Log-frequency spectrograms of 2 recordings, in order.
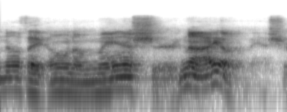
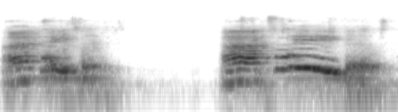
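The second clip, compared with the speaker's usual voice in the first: whiny dog voice; 2 semitones higher, slower than usual. Acted. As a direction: speak for the dog, whining. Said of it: "Oh, now you have to go".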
